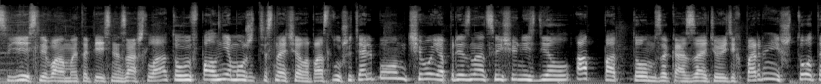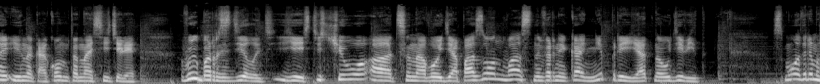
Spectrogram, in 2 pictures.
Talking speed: 155 wpm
